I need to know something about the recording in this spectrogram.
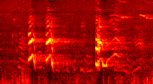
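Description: Three short, high-pitched dog yips: two close together about half a second in and a third about a second later.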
